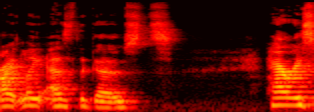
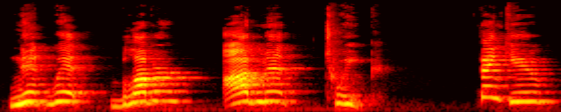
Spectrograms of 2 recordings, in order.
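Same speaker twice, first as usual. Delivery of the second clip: higher, louder, delighted nonsense; gleeful odd words; 9 semitones higher, 6 dB louder than usual. A narrator's reading. Dumbledore giving his strange speech, gleeful and loud. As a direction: announce each word like a triumph.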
